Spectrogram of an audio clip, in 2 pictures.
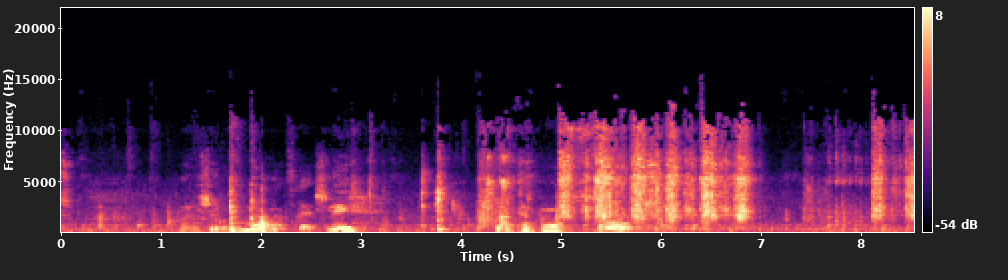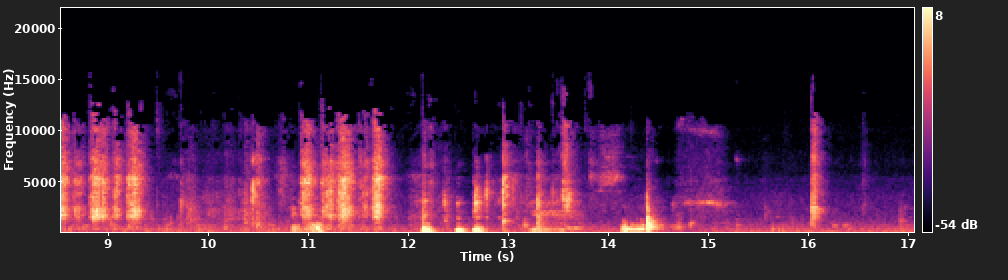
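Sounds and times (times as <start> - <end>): salt and pepper grinders grinding: 4.3 - 9.5, 10.8 - 11.9.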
